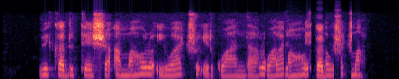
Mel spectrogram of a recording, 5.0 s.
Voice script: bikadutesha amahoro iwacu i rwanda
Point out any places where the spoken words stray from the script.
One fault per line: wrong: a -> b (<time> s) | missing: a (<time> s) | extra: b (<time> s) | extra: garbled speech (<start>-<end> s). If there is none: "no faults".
extra: garbled speech (3.2-4.5 s)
